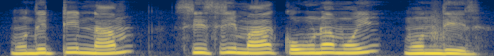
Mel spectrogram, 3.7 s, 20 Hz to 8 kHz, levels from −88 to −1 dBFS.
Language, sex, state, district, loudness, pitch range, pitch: Bengali, male, West Bengal, Cooch Behar, -13 LUFS, 185-225 Hz, 205 Hz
